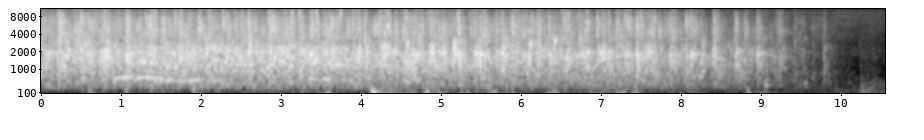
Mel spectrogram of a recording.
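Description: Audience applauding, a dense steady clapping that fades out near the end. A single thump sounds about four seconds in.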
